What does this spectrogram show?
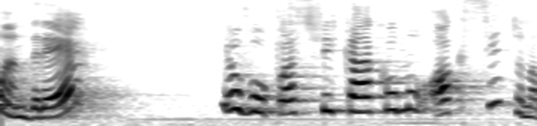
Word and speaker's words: André: André, professora, é a última sílaba do seu nome, não é?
